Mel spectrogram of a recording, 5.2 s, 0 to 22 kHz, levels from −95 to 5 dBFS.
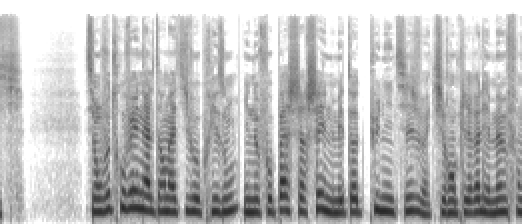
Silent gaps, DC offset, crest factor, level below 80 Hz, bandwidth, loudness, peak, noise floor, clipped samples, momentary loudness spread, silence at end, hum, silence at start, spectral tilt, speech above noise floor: none; under 0.1%; 14 dB; -66 dBFS; 16 kHz; -19 LUFS; -4 dBFS; -62 dBFS; under 0.1%; 4 LU; 0 s; none; 0 s; -5.5 dB/octave; 43 dB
